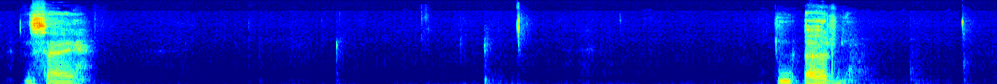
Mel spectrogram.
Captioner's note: an insanely long pause; pause continues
